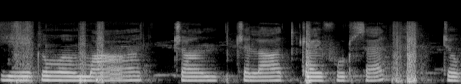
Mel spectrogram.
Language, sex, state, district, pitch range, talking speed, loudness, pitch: Hindi, female, Haryana, Jhajjar, 180-190 Hz, 130 wpm, -19 LUFS, 185 Hz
